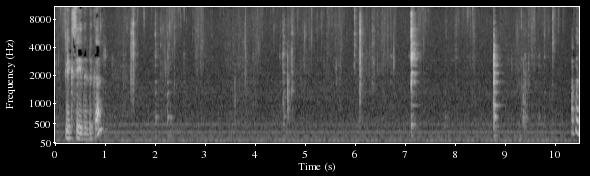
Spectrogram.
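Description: A spatula scrapes and knocks against a pot as rice is stirred.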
